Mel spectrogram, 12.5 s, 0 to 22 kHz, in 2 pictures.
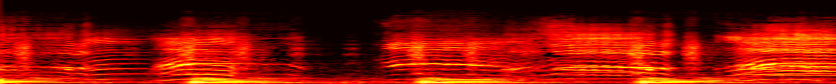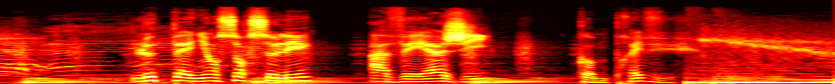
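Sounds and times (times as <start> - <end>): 
several sheep bleating: 0.0 - 8.5
speech: 7.3 - 11.6.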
